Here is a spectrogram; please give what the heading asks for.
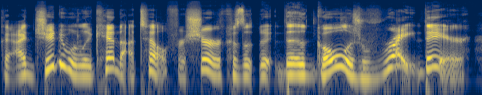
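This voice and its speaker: Lively excitable woman streamer. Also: lowish voice, moderate pace, vocal fry, no echo, clean studio sound. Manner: excitable, calls the race like a sportscaster. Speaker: livestream host. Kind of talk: live gaming stream commentary.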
